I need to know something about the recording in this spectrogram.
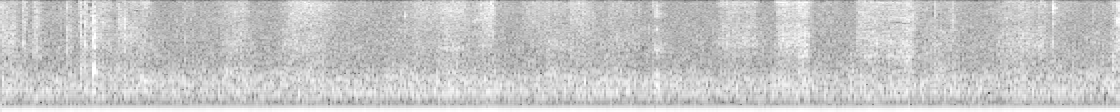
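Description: Near silence, with faint scratching and ticking of a pen-style craft knife blade cutting through a paper template.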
